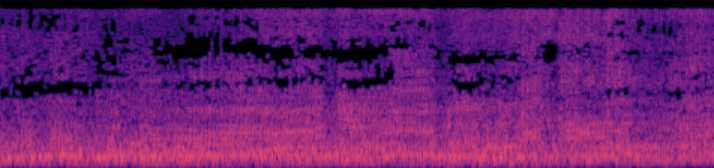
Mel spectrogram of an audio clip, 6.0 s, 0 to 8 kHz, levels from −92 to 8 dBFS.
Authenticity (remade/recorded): recorded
